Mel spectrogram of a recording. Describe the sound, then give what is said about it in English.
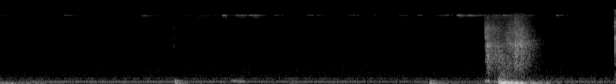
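A dog bumps and scrapes against a door, with a few soft knocks early on and a louder burst of rattling, thudding contact near the end over a low steady hum. “Sorry, my dog's banging at the door, okay.”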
